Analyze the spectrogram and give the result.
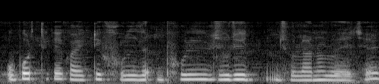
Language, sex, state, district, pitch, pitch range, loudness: Bengali, female, West Bengal, Cooch Behar, 220 Hz, 210-235 Hz, -18 LUFS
